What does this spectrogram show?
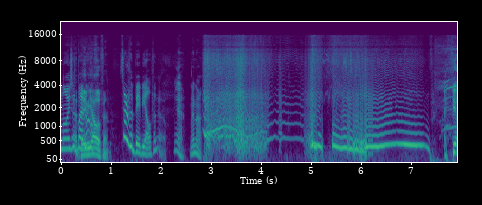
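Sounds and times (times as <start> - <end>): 
speech: 0.0 - 3.9, 7.4 - 7.9
deflating balloon flying around the room: 2.8 - 7.9.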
